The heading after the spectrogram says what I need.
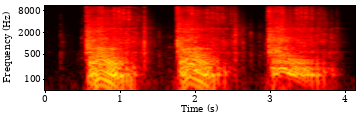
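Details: Eskimo Stingray 33cc two-stroke gas ice auger, after replacing old brittle leaking fuel line, choke on: three pulls each catch into about a second of buzzy running before dying.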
